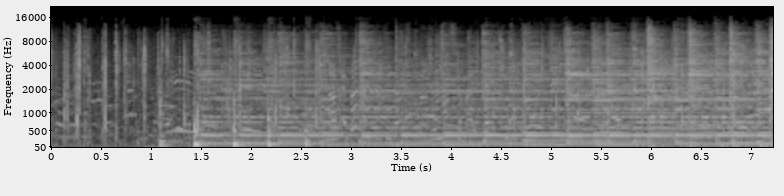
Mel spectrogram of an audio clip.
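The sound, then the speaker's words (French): Quick, rhythmic clip-clop taps imitate galloping horse hooves, crisp, first alone and then continuing under a steady sung tone that enters after about a second and a half. “Comment il galope les chevaux?”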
